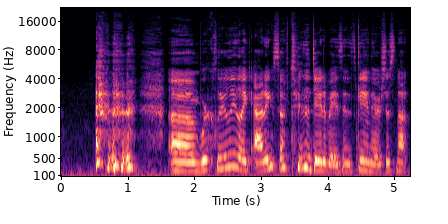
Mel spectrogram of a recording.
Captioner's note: laughs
